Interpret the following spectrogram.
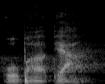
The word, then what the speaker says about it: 오바댜: 아, 이게 이제 히브리 원어의 발음하고 우리하고 달라서 그렇기도 한데요.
